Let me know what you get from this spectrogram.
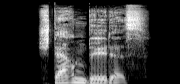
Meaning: genitive of Sternbild
- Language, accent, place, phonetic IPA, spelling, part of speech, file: German, Germany, Berlin, [ˈʃtɛʁnˌbɪldəs], Sternbildes, noun, De-Sternbildes.ogg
